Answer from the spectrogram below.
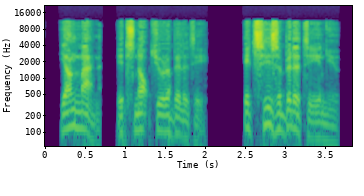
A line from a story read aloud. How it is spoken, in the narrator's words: He calmly turned around and said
